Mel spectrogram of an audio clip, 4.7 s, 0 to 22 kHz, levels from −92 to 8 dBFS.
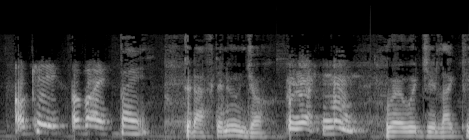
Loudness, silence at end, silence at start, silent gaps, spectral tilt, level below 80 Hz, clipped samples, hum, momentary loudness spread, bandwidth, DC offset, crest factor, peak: -22 LUFS; 0 s; 0.15 s; none; -7.5 dB/octave; -58 dBFS; under 0.1%; none; 5 LU; 8.2 kHz; under 0.1%; 20 dB; -2 dBFS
